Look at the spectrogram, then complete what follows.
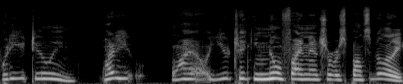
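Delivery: shrill, very high, shouted screaming rant. Describing a show where a man screams at people, imitating someone screaming. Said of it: "the dude just screams at them".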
